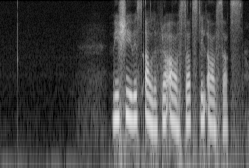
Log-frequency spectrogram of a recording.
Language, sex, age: Norwegian, female, 20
